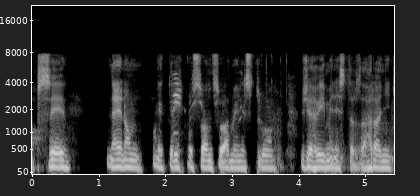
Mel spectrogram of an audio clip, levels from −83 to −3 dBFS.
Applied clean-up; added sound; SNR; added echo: neural mask model Resemble Enhance denoiser.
